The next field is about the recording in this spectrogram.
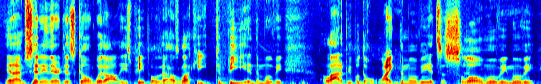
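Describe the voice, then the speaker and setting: A man chats in a loose, comedic way, his pitch swinging around in a lively manner. He is blunt and profane, often at his own expense. The recording is clearly noisy, with clicks. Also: fast talker. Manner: blunt, profane, self-deprecating. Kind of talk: casual comedic banter.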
